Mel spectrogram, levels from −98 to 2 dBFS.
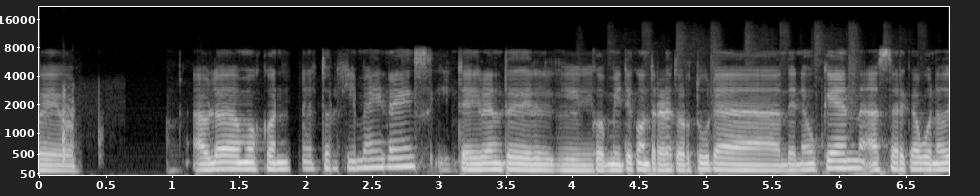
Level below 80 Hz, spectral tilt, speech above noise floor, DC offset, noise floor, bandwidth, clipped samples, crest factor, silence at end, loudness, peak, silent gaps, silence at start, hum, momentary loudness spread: -48 dBFS; -8 dB/octave; 41 dB; under 0.1%; -58 dBFS; 8 kHz; under 0.1%; 12 dB; 0 s; -18 LUFS; -6 dBFS; none; 0 s; none; 7 LU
